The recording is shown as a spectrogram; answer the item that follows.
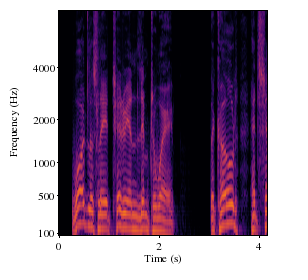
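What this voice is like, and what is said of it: Usual voice. Nothing is said of it.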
